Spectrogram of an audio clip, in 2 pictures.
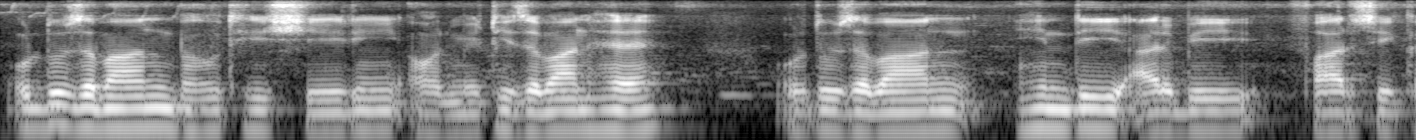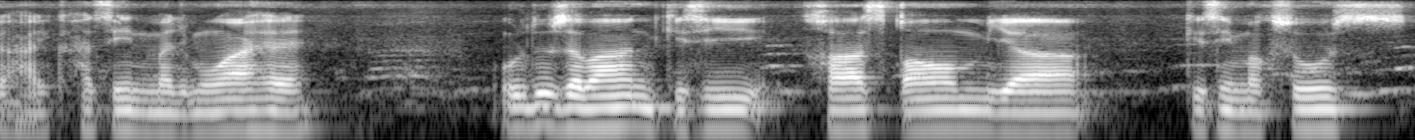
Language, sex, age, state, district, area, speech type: Urdu, male, 30-45, Bihar, Khagaria, rural, spontaneous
